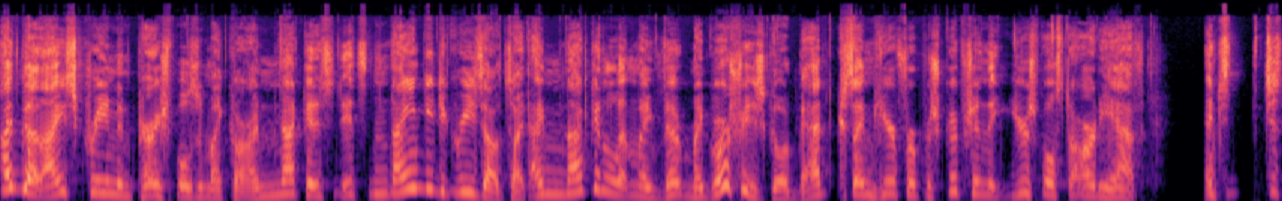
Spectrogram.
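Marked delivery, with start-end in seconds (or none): none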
